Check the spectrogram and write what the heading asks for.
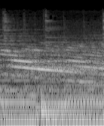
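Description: A loud air raid siren on Napoleon Hill in northern Ramat Gan, sounding at two in the afternoon to announce the start of the Yom Kippur War, wails in a sustained, steady tone that glides slowly downward in pitch, holding continuously with no voices present.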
